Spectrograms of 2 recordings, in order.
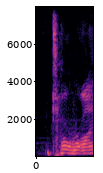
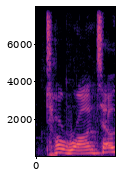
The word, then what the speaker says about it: Toronto: No, that's like Toronto. That's how it's spelled. Toronto, you can tell that they're not Canadian because it's Toronto. There's no Toronto, it's Toronto. There's no T in the middle.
